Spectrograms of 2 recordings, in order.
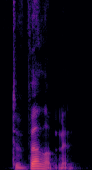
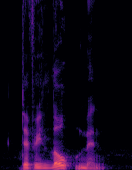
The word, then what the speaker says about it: development: If we incorrectly use pitch and choose or highlight the wrong syllable, development, then the word changes and it doesn't sound accurate. So it's very important to get a good grasp of the pitch. You don't have to say it louder, right? Development. They're both the same relative loudness, but one syllable is higher than the rest, and it changes the overall pronunciation and delivery of the sound, of the word.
